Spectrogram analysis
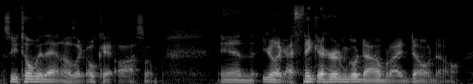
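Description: A man's voice: lowish voice, fast, darkish tone. A man from Michigan co-hosting the show, reacting eagerly and replaying his side of the conversation. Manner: reactive, enthusiastic, quotes himself. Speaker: co-host. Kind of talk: casual conversational chat.

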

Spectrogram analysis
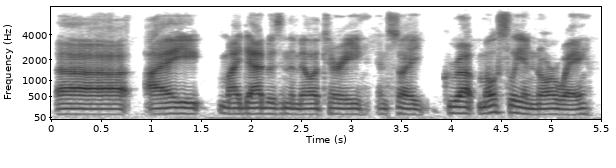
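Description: A man who runs a bison ranch, a podcast guest who speaks in a halting way with many pauses. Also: on the low side, flat delivery, clear, resonant tone, no echo, highs cut off. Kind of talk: casual podcast interview.

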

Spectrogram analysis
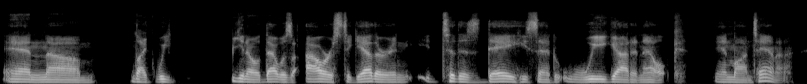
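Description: A man casually telling a hunting story in a podcast, animated and laughing often, with many fillers. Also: lowish voice, measured pace, no room sound.

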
